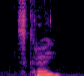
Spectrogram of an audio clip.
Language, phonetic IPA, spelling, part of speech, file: Polish, [skraj], skraj, noun, LL-Q809 (pol)-skraj.wav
